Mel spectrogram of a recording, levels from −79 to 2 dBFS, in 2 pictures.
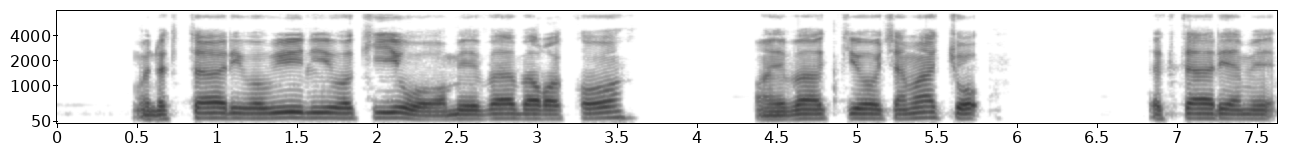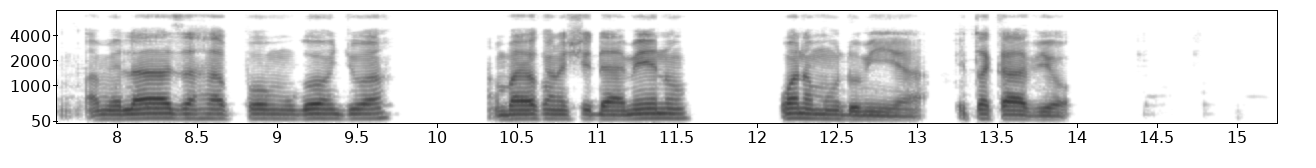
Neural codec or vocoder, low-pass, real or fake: none; 7.2 kHz; real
